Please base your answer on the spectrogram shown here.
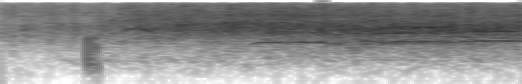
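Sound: applause sound effect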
